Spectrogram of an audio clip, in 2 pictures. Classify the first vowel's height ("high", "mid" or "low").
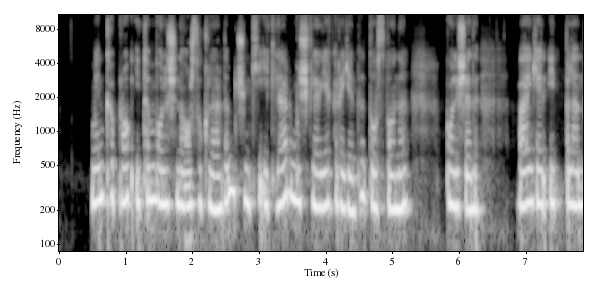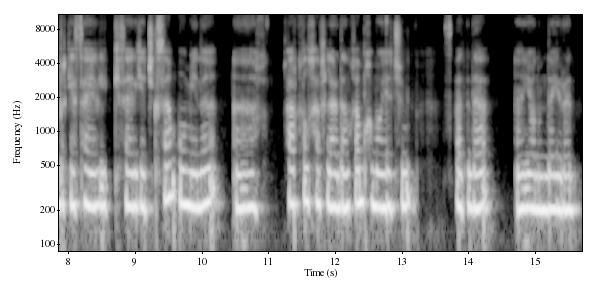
mid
